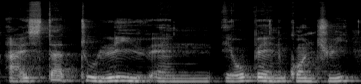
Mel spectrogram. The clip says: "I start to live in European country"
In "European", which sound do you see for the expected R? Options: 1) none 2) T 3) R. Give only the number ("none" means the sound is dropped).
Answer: 1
